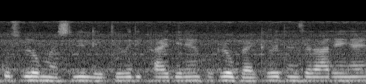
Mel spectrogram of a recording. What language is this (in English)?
Hindi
